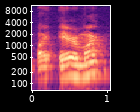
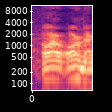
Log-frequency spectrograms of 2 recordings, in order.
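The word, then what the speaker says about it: Aremac: It's actually Airmark. Is that how you say it? RMAC. I'm sorry. RMAC. It's camera spelled backwards.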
